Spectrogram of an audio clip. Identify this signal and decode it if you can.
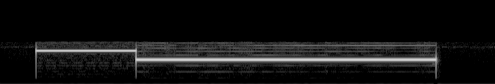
Two-tone page, heard as a one-second tone, then a three-second tone, about 1850 then 1180 Hz. It is heard from 0.4 to 4.4 s.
